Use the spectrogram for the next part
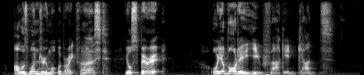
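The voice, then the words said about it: Poor imitation of another person's voice. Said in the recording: “have you learnt how to do a Bronson accent yet? ... I'm going to assume that was shit.”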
